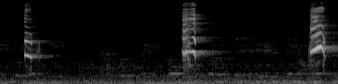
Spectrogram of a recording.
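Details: Three sharp, brief cockatiel squawks, shrill and ringing with strong overtones, the last one loudest, separated by gaps of over a second of near silence indoors.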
